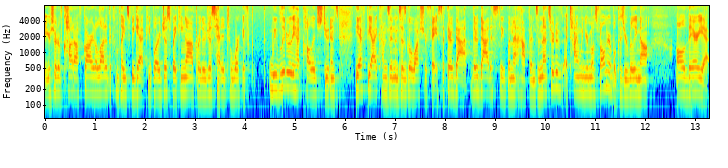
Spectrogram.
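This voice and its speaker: A woman's fairly low-pitched voice, very fast and flat in a monotone. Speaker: civil rights advocate. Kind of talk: lecture.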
